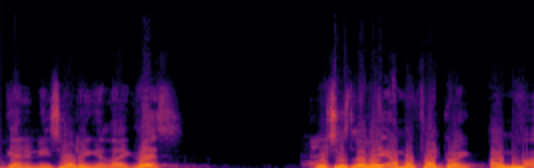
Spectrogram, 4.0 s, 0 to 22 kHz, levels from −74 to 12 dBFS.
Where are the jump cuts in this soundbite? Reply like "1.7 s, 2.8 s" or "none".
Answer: 2.1 s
